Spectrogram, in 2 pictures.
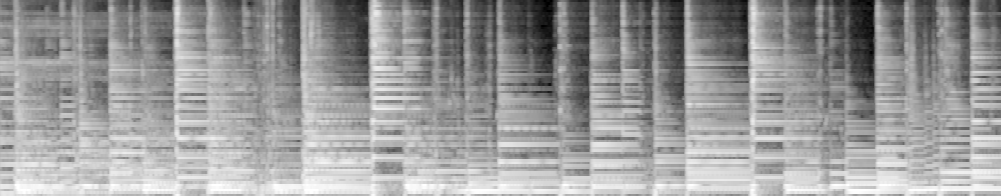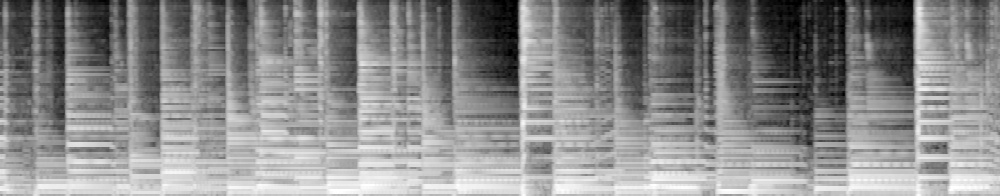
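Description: Solo nylon-string classical guitar playing an instrumental interlude of a Cuyo tonada, plucked melody notes mixed with sharp rhythmic strums.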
